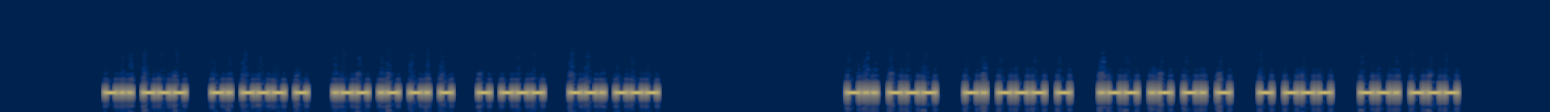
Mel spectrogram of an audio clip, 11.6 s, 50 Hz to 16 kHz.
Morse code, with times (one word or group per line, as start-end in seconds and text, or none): 0.8-1.4 DO
1.6-2.3 NOT
2.5-3.4 WANT
3.6-4.1 TO
4.3-4.9 GO
6.4-7.0 DO
7.2-8.0 NOT
8.2-9.2 WANT
9.4-10.0 TO
10.2-10.9 GO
